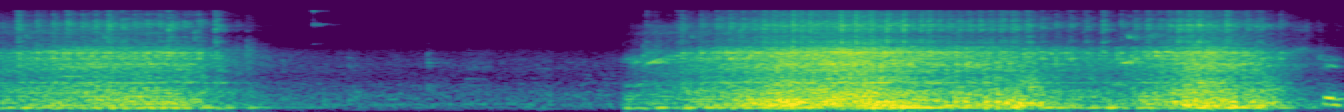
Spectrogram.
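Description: A sewing machine runs steadily, stitching lining cloth onto both sides of the original fabric of a straight-cut blouse, with a dense whirring buzz that drops away for a moment before resuming loudly.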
